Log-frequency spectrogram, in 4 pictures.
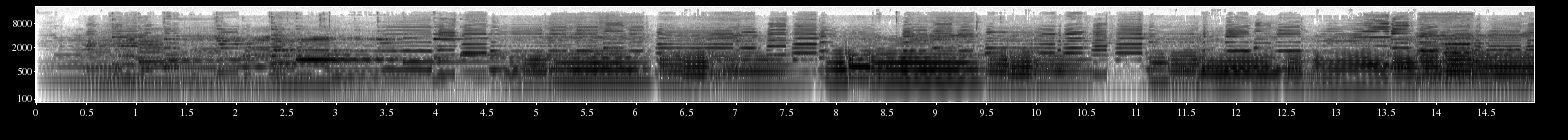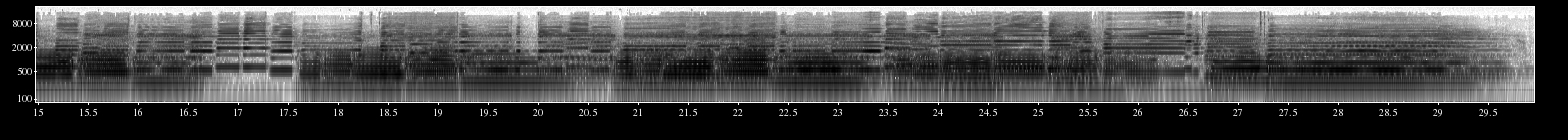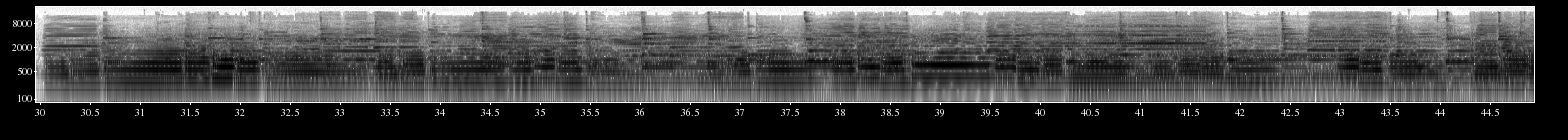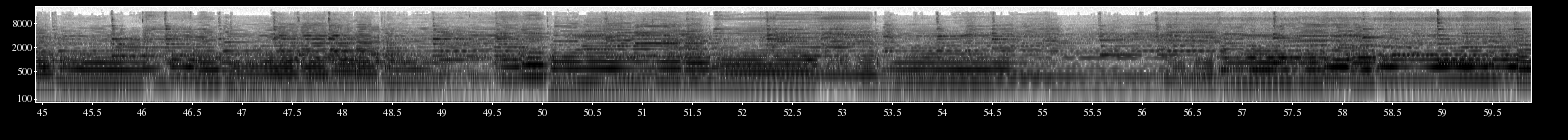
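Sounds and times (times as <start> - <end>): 
mazurka: 0.0 - 59.8.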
